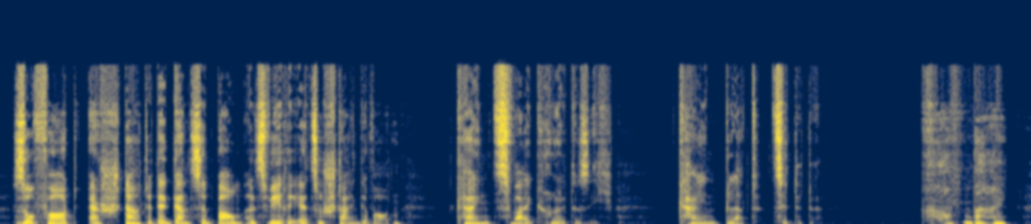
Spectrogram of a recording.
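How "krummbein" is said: suspicious whisper, much higher pitch. Seeing a cat make a tree freeze, clutching a friend's arm; suspicious whisper. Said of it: "flüsterte Hermine argwöhnisch".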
